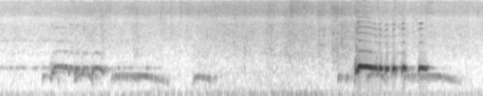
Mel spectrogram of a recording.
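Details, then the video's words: Local zebra dove with a melodious voice, used as a lure for reluctant singers: soft cooing notes near the same pitch, then a louder, stuttering, pulsed phrase near the end. A few faint high chirps are also heard. "Perkutut LOKAL SUARA MERDU"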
